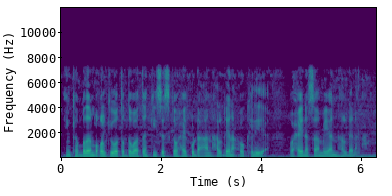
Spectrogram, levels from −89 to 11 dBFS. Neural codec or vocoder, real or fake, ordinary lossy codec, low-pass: none; real; none; 7.2 kHz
